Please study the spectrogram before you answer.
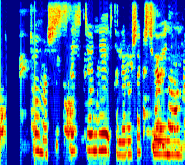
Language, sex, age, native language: Icelandic, female, 13, Icelandic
